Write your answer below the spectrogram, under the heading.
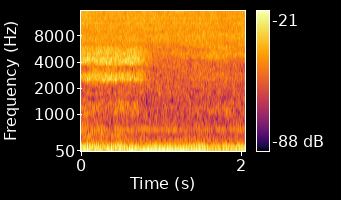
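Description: A low, steady rumbling buzz from a sleeping adult in the background, typical of ordinary snoring.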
